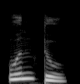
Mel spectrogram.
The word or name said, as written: ಓಂತಿ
